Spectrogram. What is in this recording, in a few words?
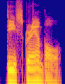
"descramble", American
